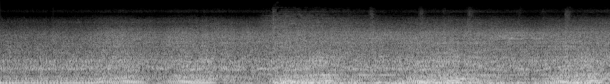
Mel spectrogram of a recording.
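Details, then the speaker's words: Jeep Grand Cherokee WJ 2.7 CRD OM612 diesel, first start after a full rebuild, with slight black smoke: an even diesel clatter that climbs and settles as revs are blipped, with no knocks or misses. Normal running. "eventually this happened it runs it sounds good as well going to give it a little bit of a time"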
